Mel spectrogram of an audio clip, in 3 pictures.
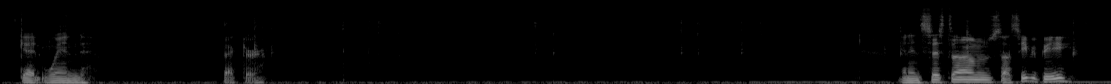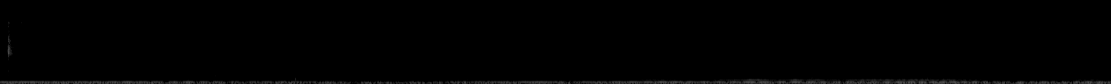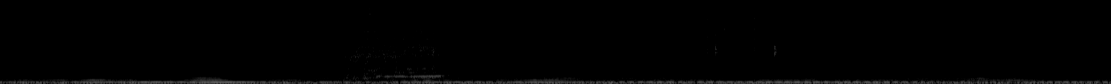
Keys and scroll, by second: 0.0-13.0 typing, 14.3-14.9 typing, 16.7-22.5 typing, 23.6-24.5 typing, 25.8-29.7 typing, 32.5-33.3 typing.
